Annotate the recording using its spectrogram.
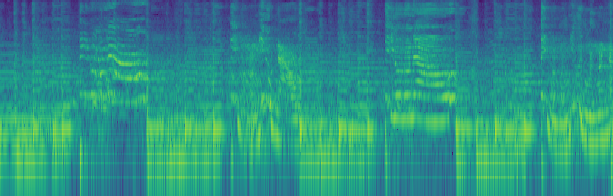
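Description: Acoustic guitar strummed under a man's wordless, wailing vocal that slides up and down in pitch in several drawn-out wails, a mock imitation of a cat being pulled by its tail.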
